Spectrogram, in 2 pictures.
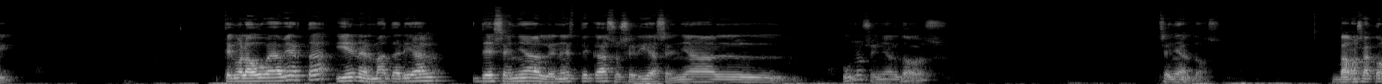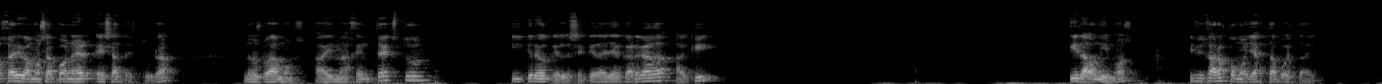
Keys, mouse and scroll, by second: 3.3 click, 5.7 click, 7.8 Tab, 8.7 right click, 10.3 l, 13.6 shift+a, 17.8-25.7 drag, 24.8 Tab, 25.7-27.6 middle drag.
